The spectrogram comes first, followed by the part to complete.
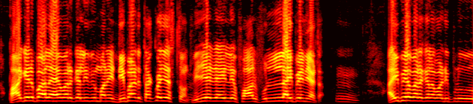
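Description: Recorded very cleanly against a silent background, with a dry, close sound and no echo, a man with a rural Telangana accent speaks at an extremely high pitch, with fairly even intonation and big swings in loudness. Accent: rural Telangana Telugu dialect. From Telangana, Kamareddy district. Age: 60s. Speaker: dairy farmer. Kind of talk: interview.

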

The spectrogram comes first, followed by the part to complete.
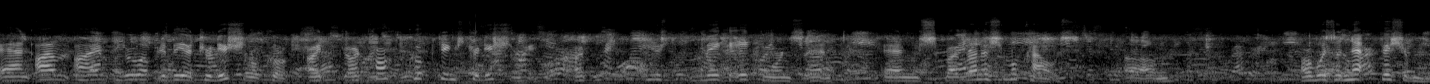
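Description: A woman with an American accent speaks with long, frequent pauses against loud background noise. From Oregon, USA. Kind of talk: interview answer. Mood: calm reminiscing. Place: tent. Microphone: phone near.

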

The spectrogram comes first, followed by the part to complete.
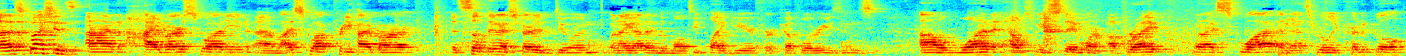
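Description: In a room with audible echo and light background noise, a man talks at a moderate pace with ordinary pitch variation. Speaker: powerlifting coach. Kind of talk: tutorial. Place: gym. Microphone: camera far.

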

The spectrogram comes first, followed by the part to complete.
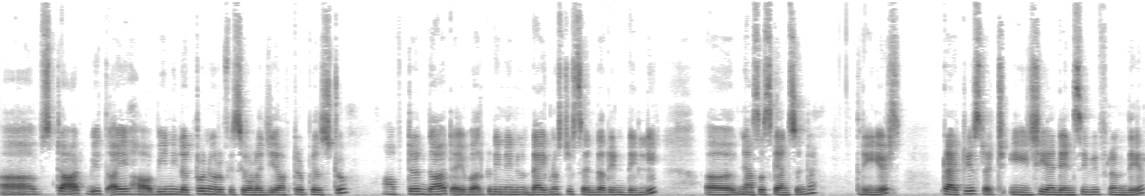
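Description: A woman's somewhat breathy voice at a medium pitch, fairly slow, with ordinary pitch variation. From India, Kerala. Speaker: neurotechnician. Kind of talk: self-introduction. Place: hall.

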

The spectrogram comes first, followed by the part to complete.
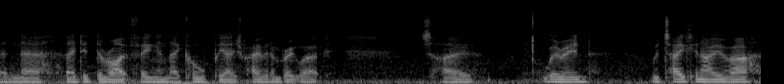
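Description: A man speaks at a moderate pace with a fairly low, somewhat breathy voice, monotone and flat intonation, and very even loudness. The sound is dry with no echo, with light background noise. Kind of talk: casual vlog chat. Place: street. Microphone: phone near.

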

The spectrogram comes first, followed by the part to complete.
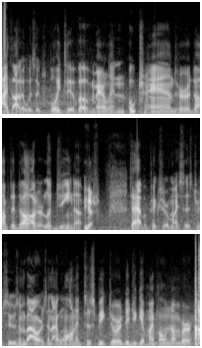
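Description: A man speaks at a moderate pace in a fairly low pitch. The sound is dry with no echo, with light background noise. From United States. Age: 40s. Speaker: vlogger. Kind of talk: monologue rant. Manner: laughing often; rambling with interjections. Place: street. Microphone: phone near.

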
